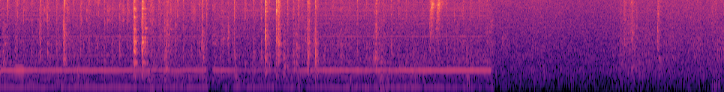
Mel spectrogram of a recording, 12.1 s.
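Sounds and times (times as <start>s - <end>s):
bird tapping on perch and feeder: 0.0s - 8.1s
faint steady hum: 0.0s - 12.0s.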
